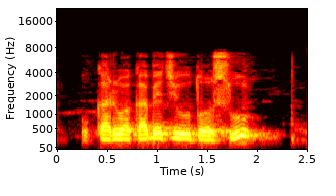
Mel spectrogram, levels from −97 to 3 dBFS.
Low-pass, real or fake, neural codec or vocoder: 7.2 kHz; fake; vocoder, 44.1 kHz, 128 mel bands every 512 samples, BigVGAN v2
